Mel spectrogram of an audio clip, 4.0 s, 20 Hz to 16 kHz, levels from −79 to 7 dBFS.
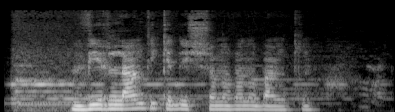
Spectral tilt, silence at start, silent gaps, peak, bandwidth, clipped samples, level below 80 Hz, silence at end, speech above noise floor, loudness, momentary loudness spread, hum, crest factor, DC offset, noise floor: -7.5 dB/octave; 0.1 s; none; 0 dBFS; 11.5 kHz; under 0.1%; -48 dBFS; 0.15 s; 29 dB; -15 LUFS; 13 LU; none; 16 dB; under 0.1%; -42 dBFS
